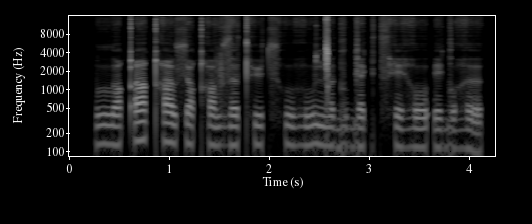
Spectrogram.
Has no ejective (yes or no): no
